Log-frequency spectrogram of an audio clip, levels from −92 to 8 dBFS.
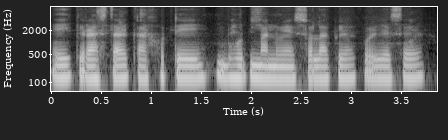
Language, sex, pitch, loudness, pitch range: Assamese, male, 130 Hz, -17 LUFS, 125-130 Hz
